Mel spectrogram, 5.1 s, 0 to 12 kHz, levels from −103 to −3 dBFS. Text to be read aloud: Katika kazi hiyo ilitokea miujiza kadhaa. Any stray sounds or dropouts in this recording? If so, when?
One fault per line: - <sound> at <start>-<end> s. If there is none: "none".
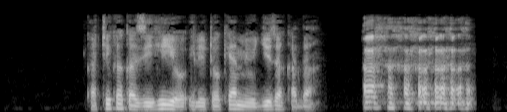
- laugh at 3.6-4.8 s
